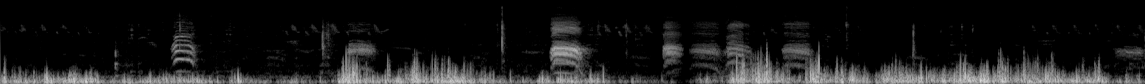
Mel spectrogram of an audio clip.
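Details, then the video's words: Several crows contending for cheese give scattered harsh caws, some short and rising, others drawn out, over continuous pecking and rustling noise. "Crow sound & Fight For Food"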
